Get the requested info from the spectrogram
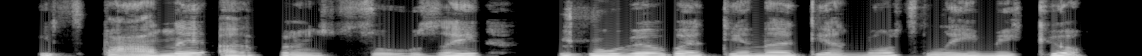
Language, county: Lithuanian, Panevėžys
